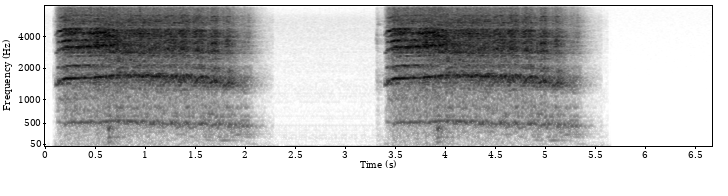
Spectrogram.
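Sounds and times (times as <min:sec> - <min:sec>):
horse neighing: 0:00.1 - 0:02.2, 0:03.3 - 0:05.6.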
